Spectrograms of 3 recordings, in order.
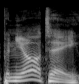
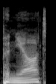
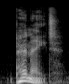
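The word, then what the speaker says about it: Peñate: And I believe it's pronounced Pignate, even though I don't see the squiggly worm on the top of the N here. Because otherwise it would be Penate, right?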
